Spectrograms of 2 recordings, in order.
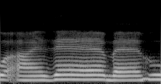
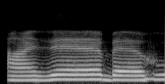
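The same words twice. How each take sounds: The two takes are said the same way.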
